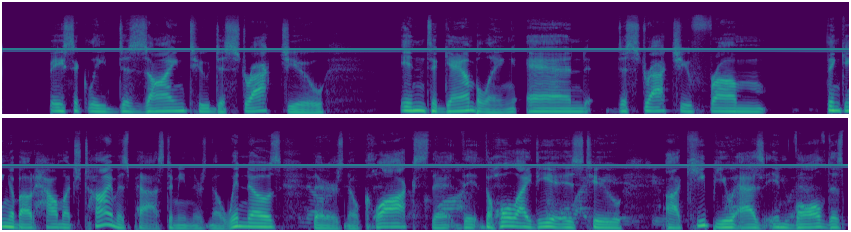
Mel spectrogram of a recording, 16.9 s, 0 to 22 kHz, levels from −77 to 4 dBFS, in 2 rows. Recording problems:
echo of what is said; noticeable; from 11 s on; 580 ms later, 15 dB below the speech
high-pitched whine; loud; throughout; 4 kHz, 6 dB below the speech

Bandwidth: 13.5 kHz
